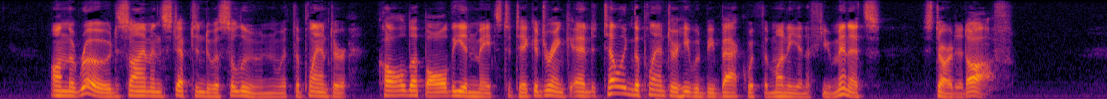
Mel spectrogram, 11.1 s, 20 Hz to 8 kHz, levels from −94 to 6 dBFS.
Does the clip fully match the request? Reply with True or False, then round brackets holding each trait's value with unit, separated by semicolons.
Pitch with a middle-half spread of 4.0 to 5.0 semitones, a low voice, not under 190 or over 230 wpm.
False (3.5 semitones; 120 Hz; 200 wpm)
